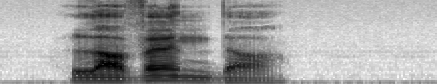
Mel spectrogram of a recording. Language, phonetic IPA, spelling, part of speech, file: Polish, [laˈvɛ̃nda], lawenda, noun, Pl-lawenda.ogg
